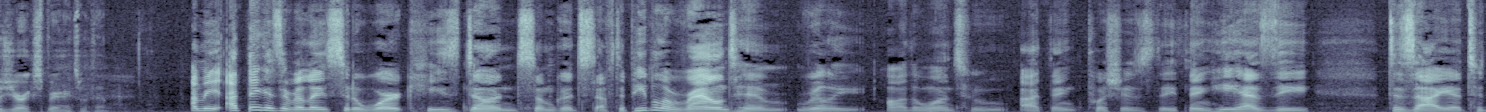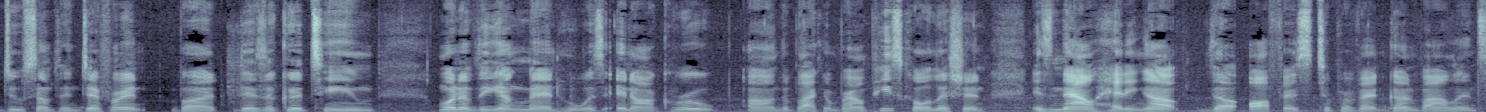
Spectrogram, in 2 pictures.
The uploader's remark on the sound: Live from the Peacemobile. Joins the program live from her Peace Mobile!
